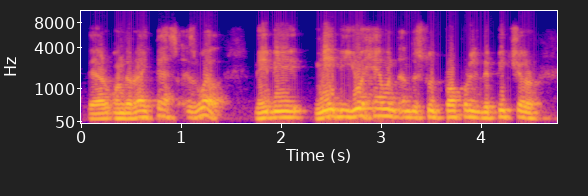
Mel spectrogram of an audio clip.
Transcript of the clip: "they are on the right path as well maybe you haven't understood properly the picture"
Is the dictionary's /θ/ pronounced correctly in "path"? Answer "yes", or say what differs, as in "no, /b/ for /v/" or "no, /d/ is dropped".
no, /s/ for /θ/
